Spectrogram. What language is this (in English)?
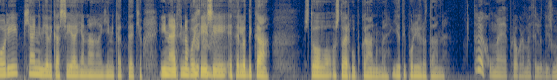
Greek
